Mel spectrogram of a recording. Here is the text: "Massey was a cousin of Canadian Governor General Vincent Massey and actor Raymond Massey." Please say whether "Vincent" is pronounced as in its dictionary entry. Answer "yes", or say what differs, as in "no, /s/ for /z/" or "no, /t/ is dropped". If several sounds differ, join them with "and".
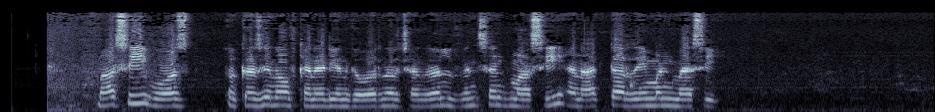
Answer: yes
